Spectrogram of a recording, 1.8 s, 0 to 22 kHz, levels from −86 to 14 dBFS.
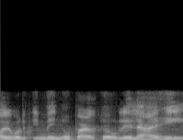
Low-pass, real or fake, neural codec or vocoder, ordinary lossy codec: none; fake; codec, 16 kHz, 0.8 kbps, ZipCodec; none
